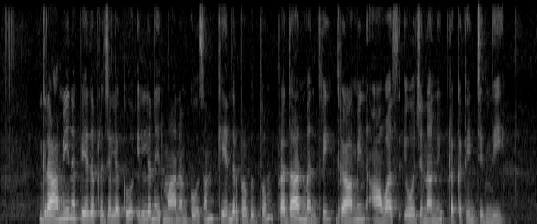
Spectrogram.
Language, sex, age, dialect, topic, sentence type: Telugu, female, 25-30, Central/Coastal, banking, statement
